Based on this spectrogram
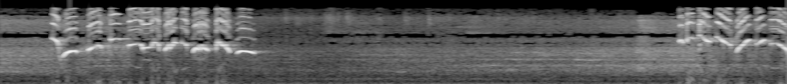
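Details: Oriental magpie-robin in a cage, singing to prompt other birds: a lively phrase of looping, rising and falling whistles lasting two seconds, silence, then another rapid whistled phrase.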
